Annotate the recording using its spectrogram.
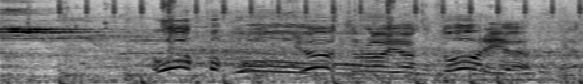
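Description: Basketball bouncing on a hardwood court, short thuds about every half second, under a commentator's excited "oh, oh".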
